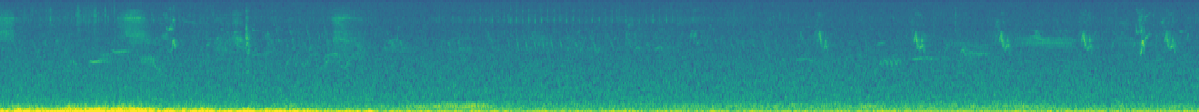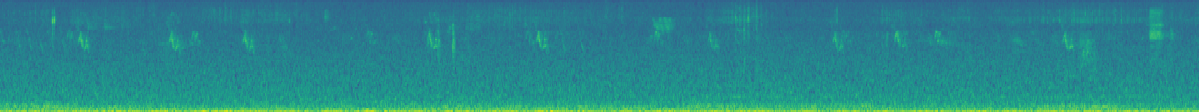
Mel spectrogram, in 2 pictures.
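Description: Bird chirps, short high notes scattered throughout, over a steady low hiss, with a low rumble in the first few seconds.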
